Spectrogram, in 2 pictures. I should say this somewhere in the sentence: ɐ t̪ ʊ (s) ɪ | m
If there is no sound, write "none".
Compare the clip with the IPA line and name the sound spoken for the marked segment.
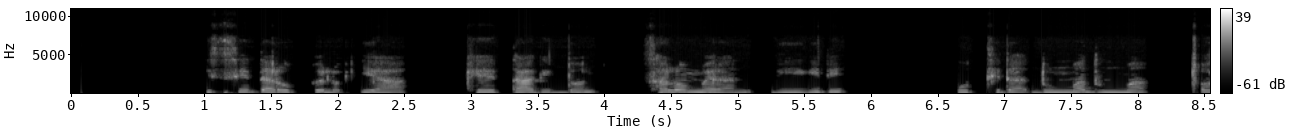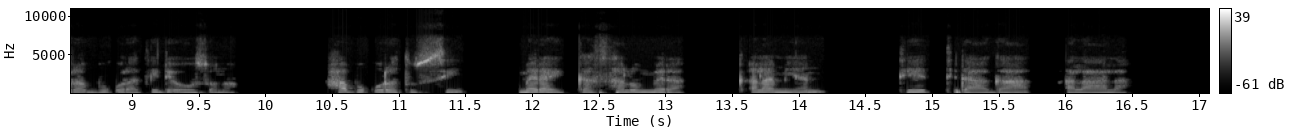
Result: sː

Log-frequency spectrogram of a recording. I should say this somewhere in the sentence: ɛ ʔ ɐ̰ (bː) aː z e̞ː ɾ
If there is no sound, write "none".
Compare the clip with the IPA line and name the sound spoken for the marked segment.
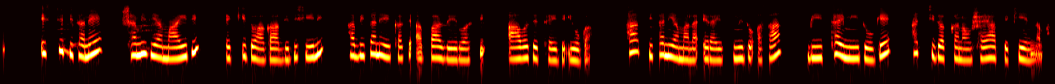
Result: bː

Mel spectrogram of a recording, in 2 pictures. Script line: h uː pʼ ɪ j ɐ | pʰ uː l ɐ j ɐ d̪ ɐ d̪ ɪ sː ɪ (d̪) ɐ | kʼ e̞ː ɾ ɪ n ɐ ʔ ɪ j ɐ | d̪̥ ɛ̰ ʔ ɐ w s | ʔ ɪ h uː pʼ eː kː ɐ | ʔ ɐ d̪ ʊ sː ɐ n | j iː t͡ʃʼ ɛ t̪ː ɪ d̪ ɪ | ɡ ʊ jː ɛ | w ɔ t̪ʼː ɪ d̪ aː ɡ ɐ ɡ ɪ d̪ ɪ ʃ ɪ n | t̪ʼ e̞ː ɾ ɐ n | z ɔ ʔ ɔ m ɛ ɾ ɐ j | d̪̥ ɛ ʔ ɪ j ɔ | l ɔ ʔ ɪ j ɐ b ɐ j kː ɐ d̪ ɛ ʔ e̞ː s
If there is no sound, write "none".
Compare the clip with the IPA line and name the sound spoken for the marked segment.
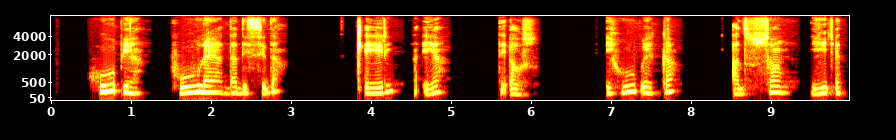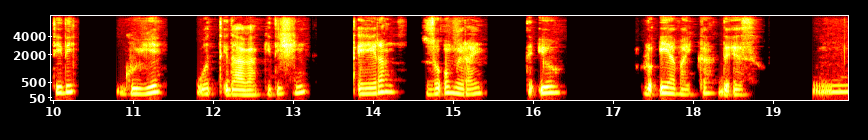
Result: d̪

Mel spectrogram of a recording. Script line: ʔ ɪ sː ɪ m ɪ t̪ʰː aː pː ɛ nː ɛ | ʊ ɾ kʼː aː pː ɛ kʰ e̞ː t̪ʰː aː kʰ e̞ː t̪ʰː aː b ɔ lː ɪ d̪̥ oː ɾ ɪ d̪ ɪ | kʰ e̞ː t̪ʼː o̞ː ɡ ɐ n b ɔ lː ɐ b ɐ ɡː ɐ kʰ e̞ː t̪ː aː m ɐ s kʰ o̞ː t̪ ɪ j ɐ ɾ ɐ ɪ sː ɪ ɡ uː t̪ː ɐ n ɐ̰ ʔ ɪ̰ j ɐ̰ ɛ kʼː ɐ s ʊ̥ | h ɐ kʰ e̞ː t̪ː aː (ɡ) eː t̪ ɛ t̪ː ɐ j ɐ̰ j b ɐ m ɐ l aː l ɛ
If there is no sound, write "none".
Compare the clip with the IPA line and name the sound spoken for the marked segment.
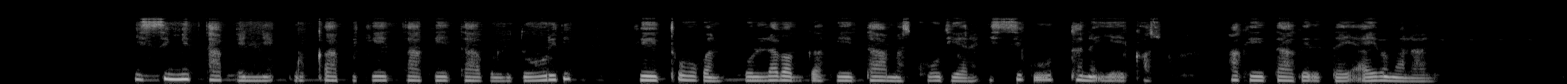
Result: k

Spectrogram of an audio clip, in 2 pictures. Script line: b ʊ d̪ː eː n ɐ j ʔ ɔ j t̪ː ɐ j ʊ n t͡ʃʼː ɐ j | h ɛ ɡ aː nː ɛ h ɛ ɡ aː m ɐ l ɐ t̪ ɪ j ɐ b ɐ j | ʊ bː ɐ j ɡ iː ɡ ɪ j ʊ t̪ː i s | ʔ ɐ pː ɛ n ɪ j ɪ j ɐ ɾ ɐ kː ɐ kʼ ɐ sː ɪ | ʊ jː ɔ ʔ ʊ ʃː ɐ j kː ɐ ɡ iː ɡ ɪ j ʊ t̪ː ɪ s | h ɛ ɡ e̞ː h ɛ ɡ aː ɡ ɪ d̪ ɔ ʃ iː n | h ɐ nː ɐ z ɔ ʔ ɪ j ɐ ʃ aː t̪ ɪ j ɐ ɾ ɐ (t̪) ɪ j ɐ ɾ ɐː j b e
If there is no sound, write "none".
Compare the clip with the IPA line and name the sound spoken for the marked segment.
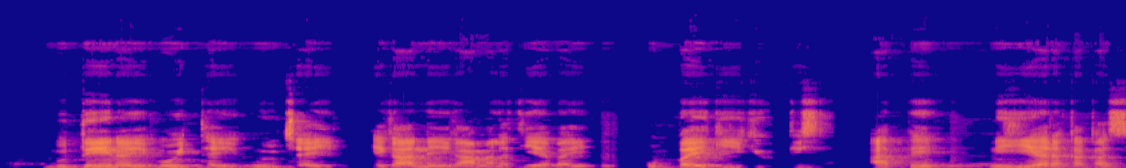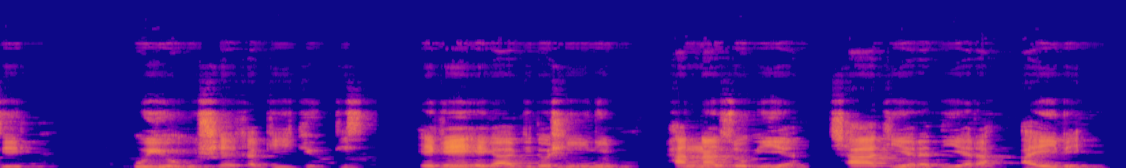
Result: d̪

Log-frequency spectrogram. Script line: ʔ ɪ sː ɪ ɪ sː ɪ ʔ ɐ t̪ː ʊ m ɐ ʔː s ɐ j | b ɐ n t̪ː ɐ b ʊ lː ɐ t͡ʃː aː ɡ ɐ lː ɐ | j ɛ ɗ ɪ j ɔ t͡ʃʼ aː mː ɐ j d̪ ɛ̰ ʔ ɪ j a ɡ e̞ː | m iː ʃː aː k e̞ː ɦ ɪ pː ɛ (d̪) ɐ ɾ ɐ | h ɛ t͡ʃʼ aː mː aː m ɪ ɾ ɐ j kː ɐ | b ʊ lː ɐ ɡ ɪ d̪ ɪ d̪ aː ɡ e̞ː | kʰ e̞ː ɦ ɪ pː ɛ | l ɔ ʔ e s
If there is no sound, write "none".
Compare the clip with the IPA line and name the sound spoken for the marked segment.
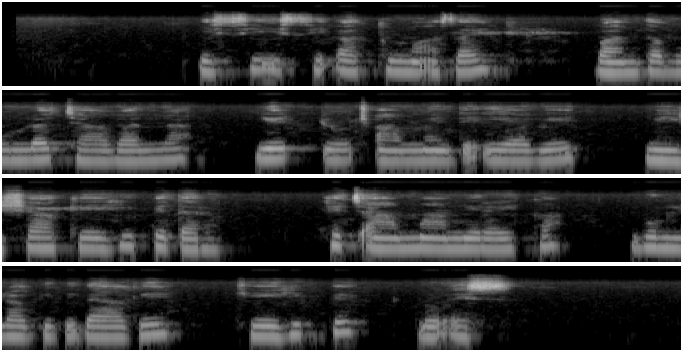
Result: d̪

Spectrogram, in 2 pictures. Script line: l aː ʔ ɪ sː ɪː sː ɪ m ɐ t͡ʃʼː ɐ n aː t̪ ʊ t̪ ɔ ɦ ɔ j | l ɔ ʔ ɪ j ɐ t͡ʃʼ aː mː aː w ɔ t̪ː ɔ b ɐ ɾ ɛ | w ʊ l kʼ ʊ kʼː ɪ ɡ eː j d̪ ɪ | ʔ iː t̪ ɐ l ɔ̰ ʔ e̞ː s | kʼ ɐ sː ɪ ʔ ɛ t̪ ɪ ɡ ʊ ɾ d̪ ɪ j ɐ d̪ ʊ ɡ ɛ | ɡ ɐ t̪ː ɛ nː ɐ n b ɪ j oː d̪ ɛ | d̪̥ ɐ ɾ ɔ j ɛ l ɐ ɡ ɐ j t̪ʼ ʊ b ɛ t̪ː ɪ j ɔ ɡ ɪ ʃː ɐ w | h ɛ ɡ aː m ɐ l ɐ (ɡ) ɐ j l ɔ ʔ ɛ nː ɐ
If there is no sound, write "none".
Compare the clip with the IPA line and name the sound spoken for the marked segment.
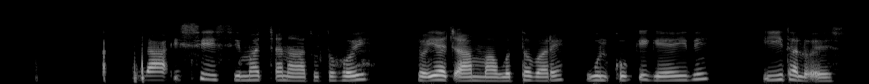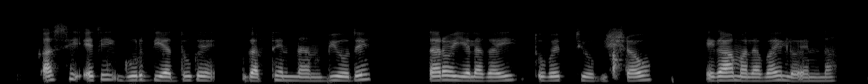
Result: b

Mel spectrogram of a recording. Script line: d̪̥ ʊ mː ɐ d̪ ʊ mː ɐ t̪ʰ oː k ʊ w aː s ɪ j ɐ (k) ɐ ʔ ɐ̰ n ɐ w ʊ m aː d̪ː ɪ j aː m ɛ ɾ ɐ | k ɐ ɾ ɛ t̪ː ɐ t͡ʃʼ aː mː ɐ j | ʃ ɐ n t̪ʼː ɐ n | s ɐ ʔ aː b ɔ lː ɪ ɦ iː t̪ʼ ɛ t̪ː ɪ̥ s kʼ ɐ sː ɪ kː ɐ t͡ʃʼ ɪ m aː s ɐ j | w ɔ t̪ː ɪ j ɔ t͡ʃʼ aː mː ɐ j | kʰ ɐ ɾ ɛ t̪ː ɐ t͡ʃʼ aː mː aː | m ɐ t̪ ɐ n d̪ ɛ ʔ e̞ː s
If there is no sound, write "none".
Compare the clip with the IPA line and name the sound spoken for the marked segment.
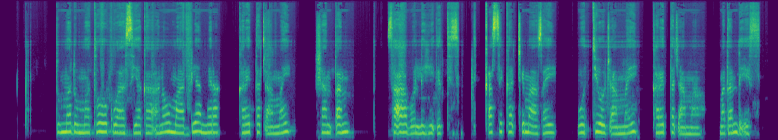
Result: k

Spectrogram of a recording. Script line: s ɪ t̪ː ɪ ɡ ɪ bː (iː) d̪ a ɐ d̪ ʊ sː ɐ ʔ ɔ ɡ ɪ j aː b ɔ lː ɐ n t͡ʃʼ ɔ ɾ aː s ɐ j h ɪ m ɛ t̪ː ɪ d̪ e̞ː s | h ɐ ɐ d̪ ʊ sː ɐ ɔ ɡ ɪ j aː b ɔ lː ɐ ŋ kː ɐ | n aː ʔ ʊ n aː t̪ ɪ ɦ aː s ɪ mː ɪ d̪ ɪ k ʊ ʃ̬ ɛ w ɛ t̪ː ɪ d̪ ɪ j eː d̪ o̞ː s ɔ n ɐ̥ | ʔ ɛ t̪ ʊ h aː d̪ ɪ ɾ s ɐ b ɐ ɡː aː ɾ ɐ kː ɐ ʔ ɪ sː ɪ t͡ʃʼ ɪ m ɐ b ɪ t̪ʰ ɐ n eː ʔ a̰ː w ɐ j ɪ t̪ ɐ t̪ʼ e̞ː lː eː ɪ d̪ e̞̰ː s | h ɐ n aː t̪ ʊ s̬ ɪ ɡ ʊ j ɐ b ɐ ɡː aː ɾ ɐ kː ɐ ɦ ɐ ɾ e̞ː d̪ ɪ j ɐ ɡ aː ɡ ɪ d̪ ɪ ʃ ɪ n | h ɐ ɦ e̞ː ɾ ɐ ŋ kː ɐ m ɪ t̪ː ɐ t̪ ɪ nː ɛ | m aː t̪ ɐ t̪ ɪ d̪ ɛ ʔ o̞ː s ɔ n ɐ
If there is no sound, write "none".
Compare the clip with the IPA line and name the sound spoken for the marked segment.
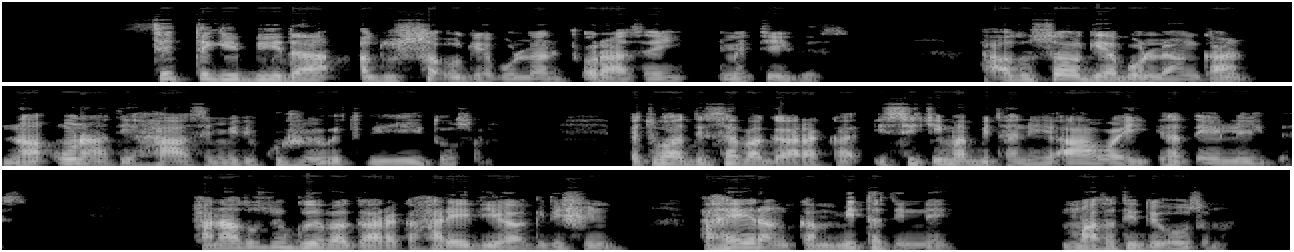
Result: iː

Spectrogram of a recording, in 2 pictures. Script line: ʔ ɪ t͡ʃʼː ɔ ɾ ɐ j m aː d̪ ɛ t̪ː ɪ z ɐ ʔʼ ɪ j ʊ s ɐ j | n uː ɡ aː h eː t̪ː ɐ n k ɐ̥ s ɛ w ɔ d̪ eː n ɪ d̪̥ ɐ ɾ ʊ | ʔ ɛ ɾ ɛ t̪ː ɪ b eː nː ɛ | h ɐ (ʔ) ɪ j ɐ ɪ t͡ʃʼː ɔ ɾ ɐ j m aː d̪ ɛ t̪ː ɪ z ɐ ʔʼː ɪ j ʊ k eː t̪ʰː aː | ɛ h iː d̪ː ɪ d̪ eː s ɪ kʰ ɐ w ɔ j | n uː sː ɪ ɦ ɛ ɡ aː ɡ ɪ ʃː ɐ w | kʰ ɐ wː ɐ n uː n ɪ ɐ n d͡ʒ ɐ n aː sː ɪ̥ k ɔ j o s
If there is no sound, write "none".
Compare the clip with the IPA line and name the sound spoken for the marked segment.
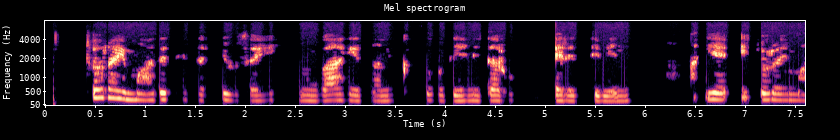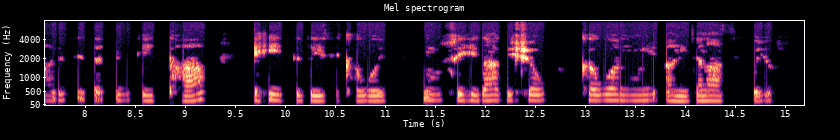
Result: ʔ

